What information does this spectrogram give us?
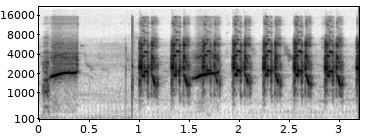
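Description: A grey francolin opens with a rising whistled note, then gives a fast run of loud, harsh, squawky notes, about three per second, in a quiet setting.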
